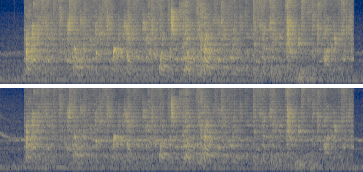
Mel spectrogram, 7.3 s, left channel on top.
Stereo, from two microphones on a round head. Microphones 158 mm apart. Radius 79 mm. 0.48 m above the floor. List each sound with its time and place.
0.5 s dripping: 20° left (ahead or behind)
